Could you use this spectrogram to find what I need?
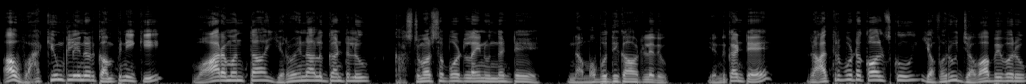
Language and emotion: Telugu, surprised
